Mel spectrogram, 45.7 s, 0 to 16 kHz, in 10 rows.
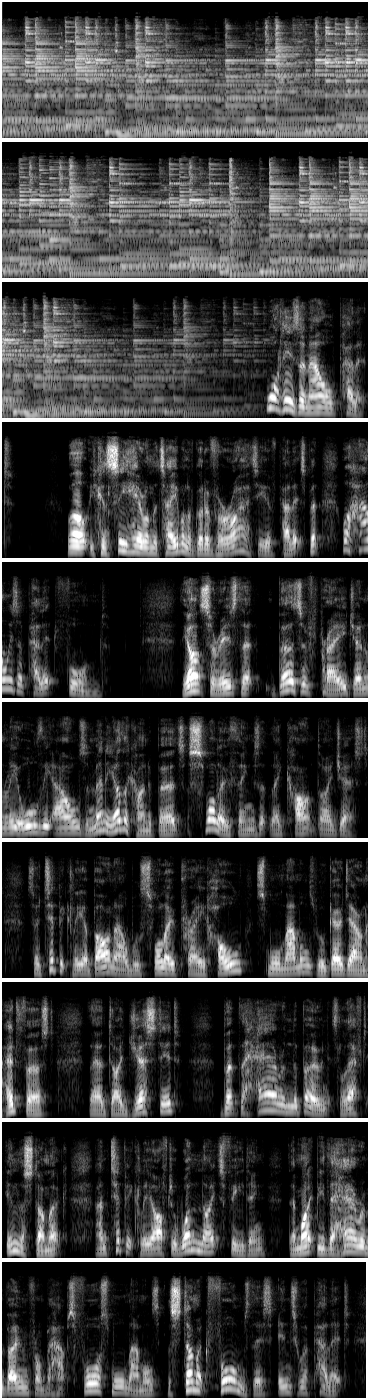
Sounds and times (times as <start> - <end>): Speech: 12.5 - 13.9, 14.6 - 19.7, 20.5 - 45.5.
